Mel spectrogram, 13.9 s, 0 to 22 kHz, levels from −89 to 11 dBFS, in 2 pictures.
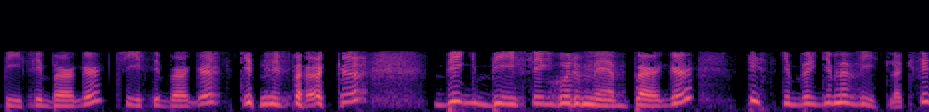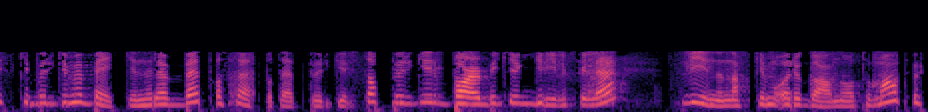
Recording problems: garbled, watery; badly; nothing above 4 kHz

